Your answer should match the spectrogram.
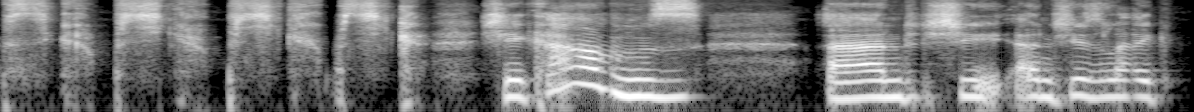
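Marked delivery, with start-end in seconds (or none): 0.0-2.1 whispered psika psika of flapping sandals; sandal slap noise. Retold or imitated. Mimicking the lady's sandals flapping, whispered. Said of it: "She was like".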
